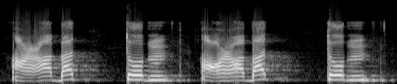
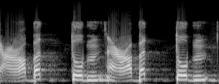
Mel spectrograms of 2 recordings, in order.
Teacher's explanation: عین زبر آ، با، دال تا زبر بت، جب ہم اس کو پڑھیں گے پہلے پڑھتے ہوئے آپ نے اس طریقے سے پڑھنا ہے کہ ایسے محسوس ہو کہ دال پڑھا جا رہا ہے، دال کی کچھ جو صفات ہے وہ اس میں آئیں گی صفات، اور پڑھی تا جائے گی کیسے عبدتم عبدتم۔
